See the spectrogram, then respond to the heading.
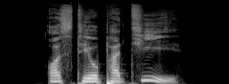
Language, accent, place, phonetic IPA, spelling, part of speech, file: German, Germany, Berlin, [ɔsteopaˈtiː], Osteopathie, noun, De-Osteopathie.ogg
- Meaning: osteopathy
